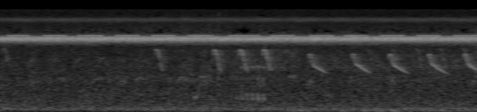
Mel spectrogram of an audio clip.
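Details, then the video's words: Crickets at twilight keep up a steady, unbroken high-pitched trill, with a faint second band higher still. About ten short descending whistled notes, repeated every few tenths of a second, sound over it from the middle onward. "twilight crickets"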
